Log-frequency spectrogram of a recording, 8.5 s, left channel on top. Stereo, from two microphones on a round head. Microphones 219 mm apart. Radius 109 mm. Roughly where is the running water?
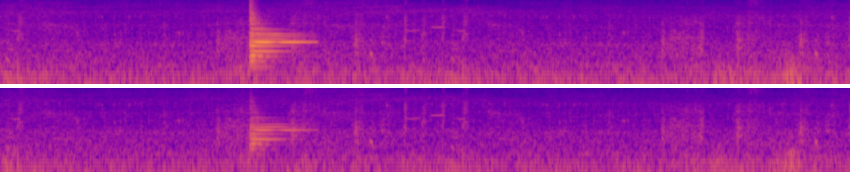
Centre.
